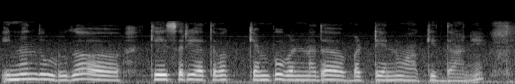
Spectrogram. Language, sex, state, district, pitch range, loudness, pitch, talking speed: Kannada, female, Karnataka, Bangalore, 195-225 Hz, -15 LUFS, 205 Hz, 95 wpm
